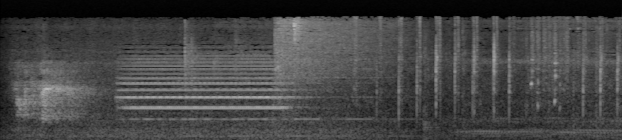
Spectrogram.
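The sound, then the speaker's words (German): At night inside an underground U-Bahn station in Berlin-Mitte, Germany, a train rumbles in with a tonal whine and a brief horn-like hum, then fades into steady rolling noise with sharp rhythmic clicks of wheels over track joints. “Neulich nachts auf einer U-Bahn-Station in Berlin-Mitte.”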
